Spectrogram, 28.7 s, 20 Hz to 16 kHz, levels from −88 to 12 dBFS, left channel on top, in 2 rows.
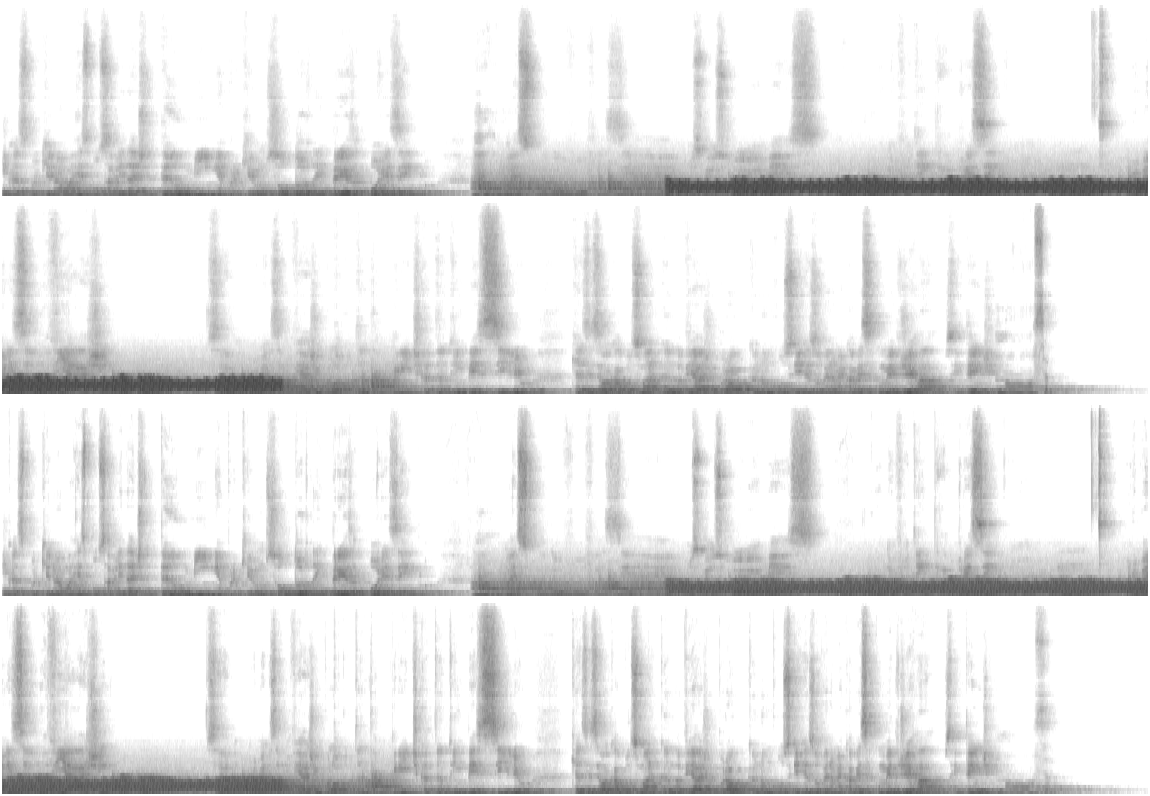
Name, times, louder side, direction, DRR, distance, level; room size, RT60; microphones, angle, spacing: voice 1, 0.0-5.3 6.3-10.1 10.9-13.7 14.0-15.7 16.9-26.7, equal, 75° right, -3 dB, 1.7 m, -32 dB
voice 2, 5.9-6.5 17.0-17.4 21.6-22.0 26.7-27.4, left 2 dB, 85° left, 7 dB, 0.6 m, -37 dB
sound 1, 5.9-19.3, equal, 10° left, 0.6 m, -33 dB
sound 2, 8.3-17.9, left 6 dB, 55° left, 0.3 m, -20 dB
8.3 x 3.1 x 4.0 m, 1.5 s
head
